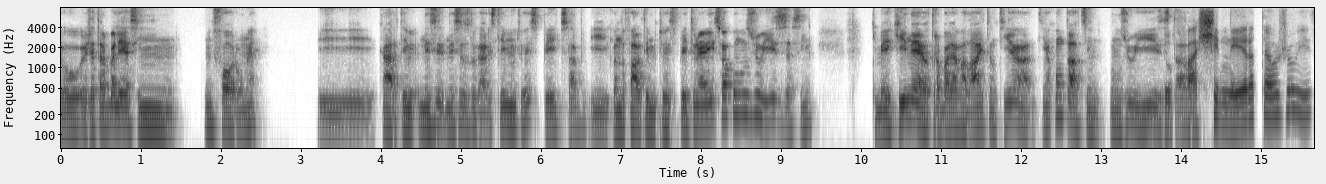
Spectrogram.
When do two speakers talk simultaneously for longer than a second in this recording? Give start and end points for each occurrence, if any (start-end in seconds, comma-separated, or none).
none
